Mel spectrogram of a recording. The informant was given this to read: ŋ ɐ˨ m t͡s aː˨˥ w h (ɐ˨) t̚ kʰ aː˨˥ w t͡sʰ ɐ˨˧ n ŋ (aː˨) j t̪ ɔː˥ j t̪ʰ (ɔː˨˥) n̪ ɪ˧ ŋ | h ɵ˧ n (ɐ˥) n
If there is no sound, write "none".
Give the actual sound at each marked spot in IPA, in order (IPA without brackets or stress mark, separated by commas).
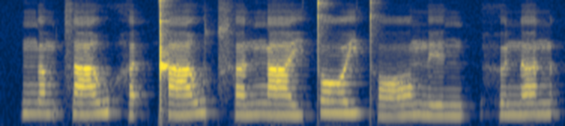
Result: ɐ˨, aː˨, ɔː˨˥, ɐ˥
